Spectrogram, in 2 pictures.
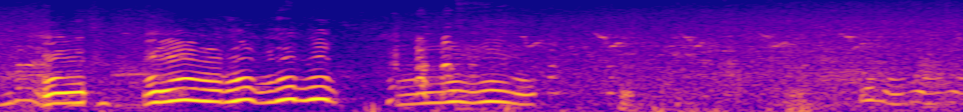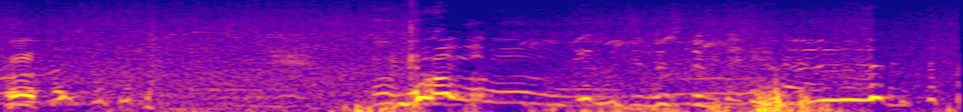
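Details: A male pygmy goat at Ouchiyama Zoo bleats in loud, wavering, quavering bursts, with rustling in the background, going wild when one particular person stands near it while ignoring another.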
